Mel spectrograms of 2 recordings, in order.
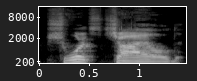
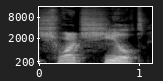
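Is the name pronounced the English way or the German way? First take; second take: English; German. First: The name is pronounced with English sounds. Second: The name is pronounced with German sounds. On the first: "the anglicized version would be Schwarzschild" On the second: "I'm using the German pronunciation"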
